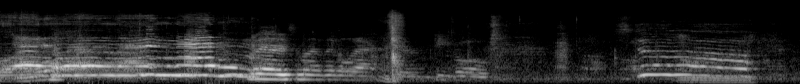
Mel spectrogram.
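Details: Pet dog howling at his own appearance on TV: long wavering howls that drop in pitch, a short pause with soft whimpers, then another howl, while a person talks and background music plays.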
